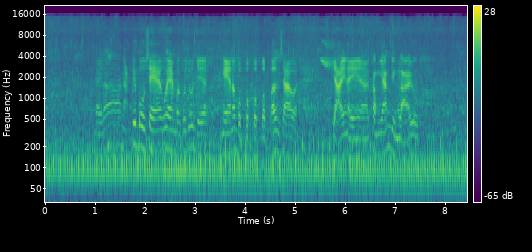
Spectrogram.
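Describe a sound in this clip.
Men talk nearby in a lively way.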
